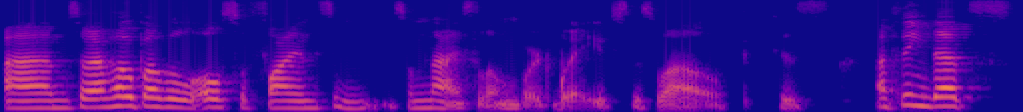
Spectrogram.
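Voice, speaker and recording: A woman's voice: mid-range voice, big pitch swings, normal speed. Young woman from Switzerland, chatting casually. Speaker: podcast guest. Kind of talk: casual conversational interview.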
